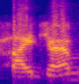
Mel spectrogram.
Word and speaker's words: hijab: I just wanted to mention that regarding the hijab, or how do you say that, hijab?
